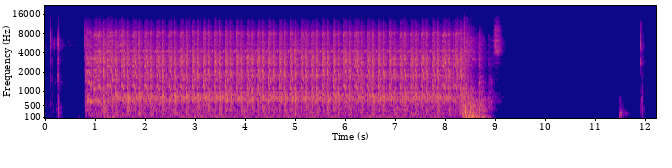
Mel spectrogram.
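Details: 2010 Honda VFR1200F on jump cables, low on fuel, known misfire: eight seconds of steady rapid cranking that never catches; hard to start, cause not confirmed.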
